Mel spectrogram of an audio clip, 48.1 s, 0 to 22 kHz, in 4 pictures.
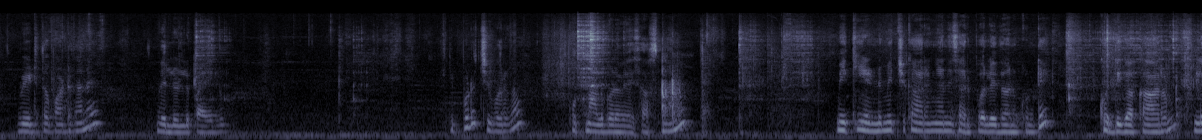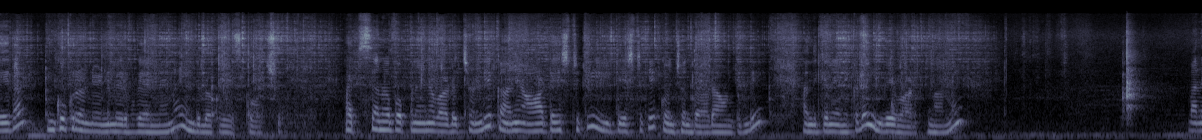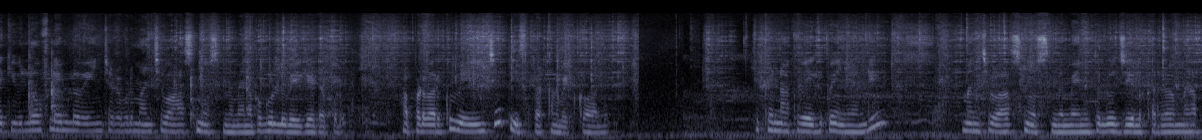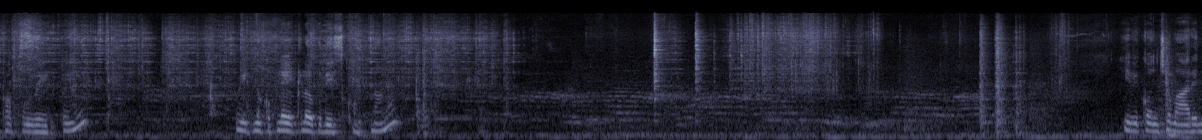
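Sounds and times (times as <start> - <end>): wooden spatula scraping pan: 3.4 - 8.7, 10.3 - 22.8, 25.0 - 41.4, 42.6 - 44.9
metal cookware clinking: 5.6 - 8.6, 10.3 - 22.0, 24.3 - 41.4, 42.6 - 44.7
rattle of grains: 7.4 - 8.4, 10.5 - 22.1, 25.5 - 30.4, 31.0 - 41.3, 42.6 - 44.9.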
